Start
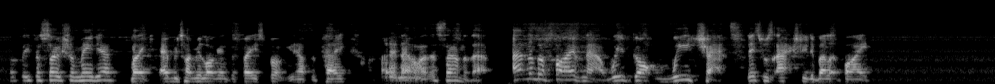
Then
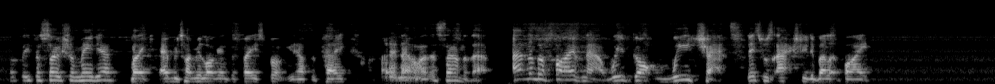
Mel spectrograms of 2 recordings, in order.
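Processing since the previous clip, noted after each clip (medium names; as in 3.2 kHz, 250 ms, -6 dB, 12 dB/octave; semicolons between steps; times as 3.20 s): peaking EQ 240 Hz +8 dB 0.26 oct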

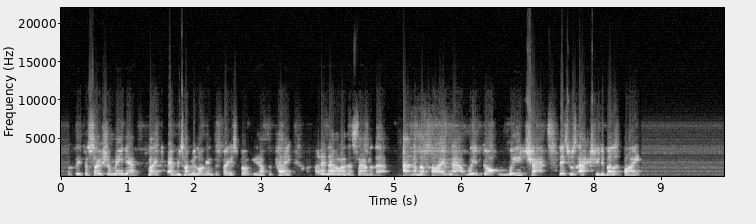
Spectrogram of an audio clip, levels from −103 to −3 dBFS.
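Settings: comb 2.7 ms, depth 89%; in parallel at -10 dB: saturation -22 dBFS, distortion -9 dB; on the sum: trim +4.5 dB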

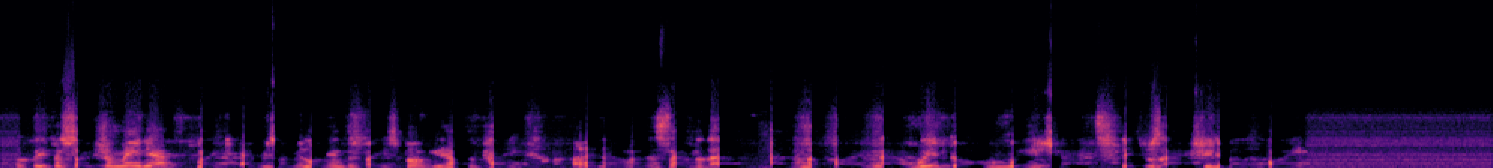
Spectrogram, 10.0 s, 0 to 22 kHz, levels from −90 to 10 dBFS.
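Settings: in parallel at -2 dB: compression 5:1, threshold -25 dBFS, peak gain reduction 14 dB; on the sum: inverted gate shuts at -6 dBFS, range -40 dB; trim -6 dB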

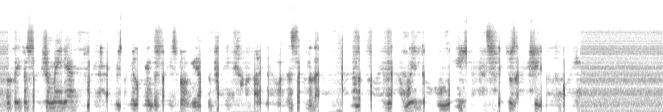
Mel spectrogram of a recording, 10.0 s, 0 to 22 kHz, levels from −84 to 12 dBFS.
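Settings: compression 12:1, threshold -32 dBFS, peak gain reduction 15 dB; trim +4 dB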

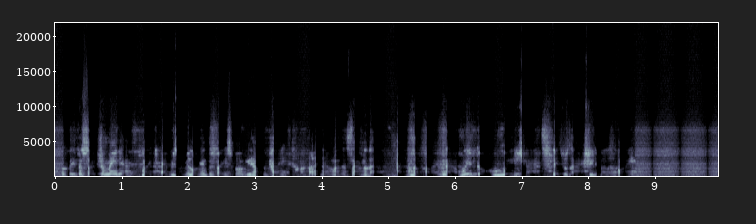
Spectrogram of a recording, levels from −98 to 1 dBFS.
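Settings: tremolo of two beating tones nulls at 2.4 Hz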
